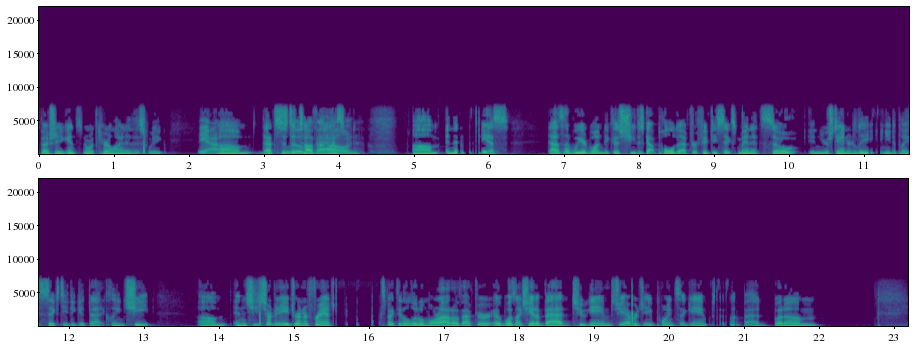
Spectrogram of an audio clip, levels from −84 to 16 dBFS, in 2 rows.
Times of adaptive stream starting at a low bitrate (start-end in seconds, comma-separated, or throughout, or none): none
